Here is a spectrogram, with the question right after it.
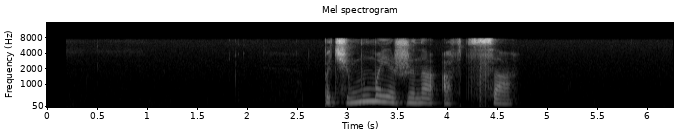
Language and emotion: Russian, angry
